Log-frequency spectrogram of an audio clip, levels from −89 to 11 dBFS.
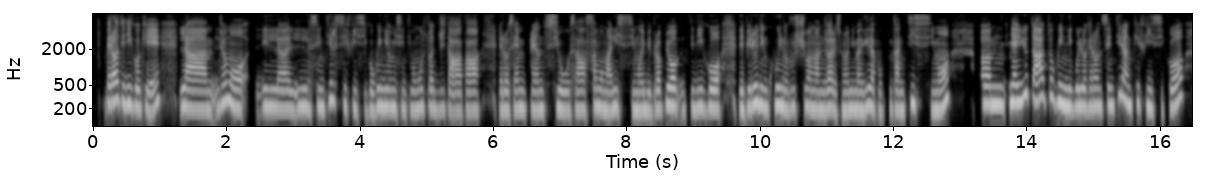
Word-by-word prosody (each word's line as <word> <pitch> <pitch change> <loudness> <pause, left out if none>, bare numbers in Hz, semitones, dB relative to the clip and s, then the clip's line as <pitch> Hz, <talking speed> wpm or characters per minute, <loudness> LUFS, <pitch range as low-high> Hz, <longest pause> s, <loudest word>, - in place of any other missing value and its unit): Però 260 +2 +5
ti 265 - 0
dico 235 -2 +1
che 210 +4 0 0.3
la 200 -2 +4
diciamo 215 0 0 0.2
il 215 -1 -1 0.2
il 215 +1 -2
sentirsi 235 +4 -2
fisico, 195 -1 -7
quindi 215 +1 0
io - - -3
mi 210 - -1
sentivo 200 0 -7
molto 215 +1 -4
agitata, 195 -1 -1 0.2
ero 195 0 -3
sempre 200 0 -3
ansiosa, 200 0 -1
stavo 220 +2 -2
malissimo, 195 0 -1
ebbi 190 0 -1
proprio 215 +3 +2
ti 205 - -7
dico, 210 0 +1 0.2
dei 200 -1 0
periodi 235 +4 +2
in 210 - -1
cui 230 +2 0
non 210 -2 +1
riuscivo 215 +2 -5
a 210 - -1
mangiare, 195 0 0
sono 190 +2 -4
dimagrita 200 +2 0
po 185 -3 -11
tantissimo. 200 +2 0 0.5
Uhm, 240 -1 +4
mi 255 - +6
ha - - +8
aiutato 310 +2 +5
quindi 235 -4 +4
quello 220 0 +1
che 215 - -3
era 220 0 0
un 220 - -1
sentire 235 +9 -1
anche 245 -2 0
fisico 210 - -1
210 Hz, 180 wpm, -21 LUFS, 195-230 Hz, 0.5 s, ha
